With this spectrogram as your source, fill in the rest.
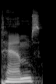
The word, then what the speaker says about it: Thames: wait for them to correct you it's actually pronounced Thames and it's the River Thames not Thames river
